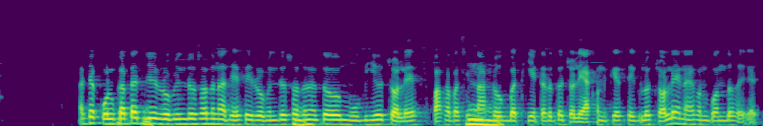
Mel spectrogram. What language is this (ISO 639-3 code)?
ben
